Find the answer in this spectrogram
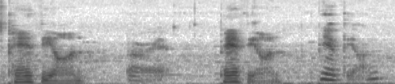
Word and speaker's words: Pantheon: It's Pantheon. Alright. Pantheon. Pantheon. Not Pantheon. Don't go. Not like put your panties on. Like Pantheon. Mm. That's how it's pronounced.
